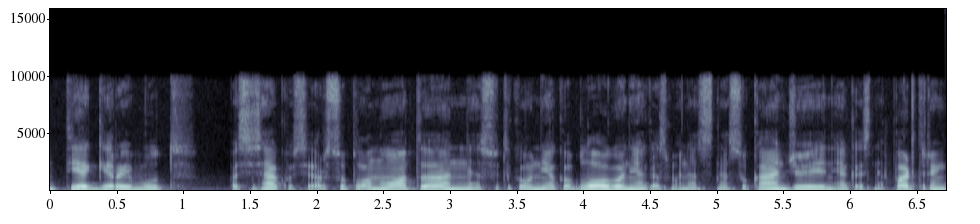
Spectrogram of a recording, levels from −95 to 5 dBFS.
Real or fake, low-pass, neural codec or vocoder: real; 9.9 kHz; none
